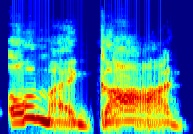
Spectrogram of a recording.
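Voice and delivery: mock-amazed, pitched high; high-pitched acted astonishment; shocked exclamation. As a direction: exclaim it like a big reveal. Exclaimed example of shocking moments.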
